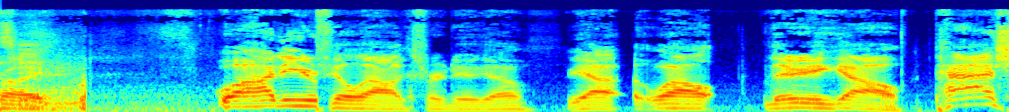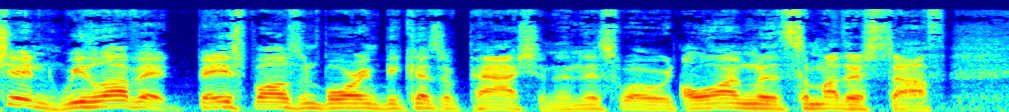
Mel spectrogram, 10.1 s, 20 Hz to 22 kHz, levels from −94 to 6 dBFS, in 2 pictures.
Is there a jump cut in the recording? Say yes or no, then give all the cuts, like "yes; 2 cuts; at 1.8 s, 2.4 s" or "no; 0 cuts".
yes; 3 cuts; at 1.6 s, 4.6 s, 8.4 s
